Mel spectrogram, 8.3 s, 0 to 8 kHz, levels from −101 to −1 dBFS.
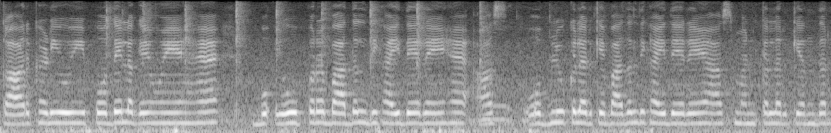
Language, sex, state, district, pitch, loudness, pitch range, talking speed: Hindi, female, Punjab, Fazilka, 230 Hz, -14 LUFS, 225-235 Hz, 200 wpm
